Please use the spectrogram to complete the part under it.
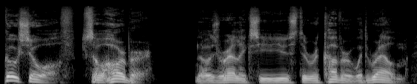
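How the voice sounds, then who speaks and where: Cocky Swedish game mercenary, Swedish accent, husky, animated, swaggering, mocking, blunt. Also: male voice, sits low, moderate pace, no room sound, studio quality. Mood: blunt, menacing. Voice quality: rough, husky. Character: cocky, brash Swedish mercenary brawler, adult man. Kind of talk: video game voice lines.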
